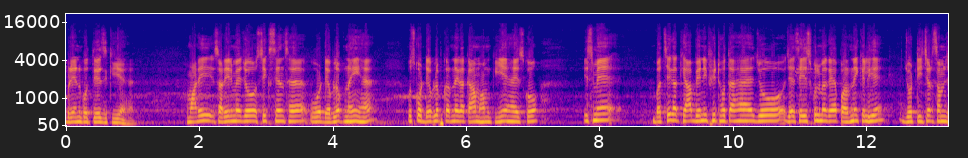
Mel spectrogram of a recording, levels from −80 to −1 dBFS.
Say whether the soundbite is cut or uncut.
uncut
